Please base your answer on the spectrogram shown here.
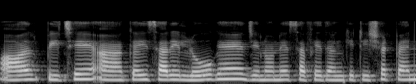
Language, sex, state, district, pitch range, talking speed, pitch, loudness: Hindi, female, Bihar, Vaishali, 210-225 Hz, 200 wpm, 215 Hz, -17 LUFS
